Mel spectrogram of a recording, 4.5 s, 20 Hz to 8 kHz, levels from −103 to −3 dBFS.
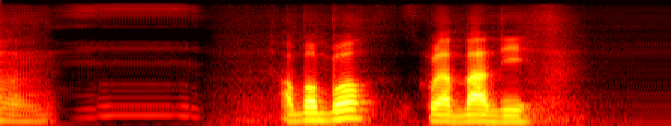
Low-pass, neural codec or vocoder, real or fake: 7.2 kHz; codec, 16 kHz, about 1 kbps, DyCAST, with the encoder's durations; fake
